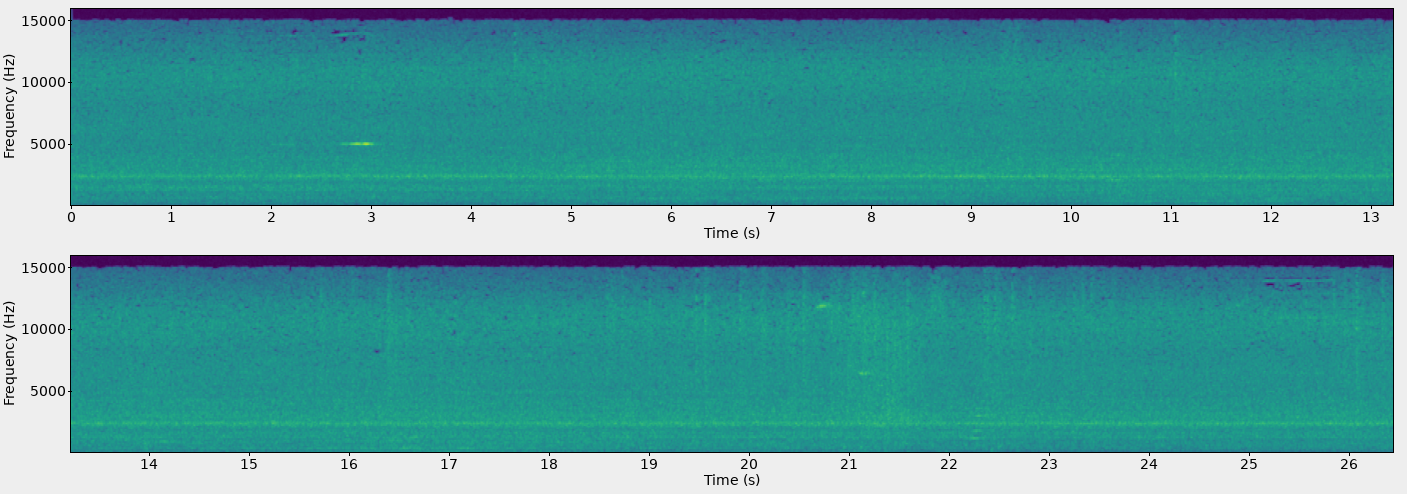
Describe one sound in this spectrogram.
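The bus rattles and rumbles as it rolls along the street.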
